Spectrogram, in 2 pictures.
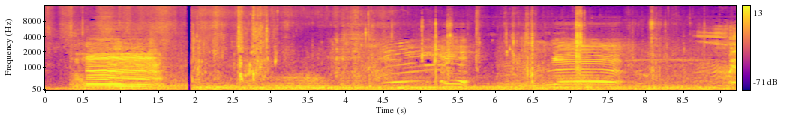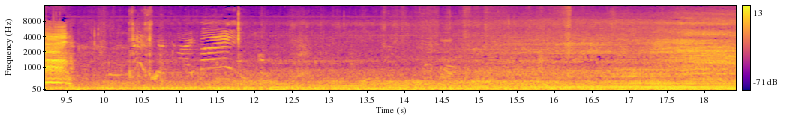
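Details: Several cows on a street, where a calf drinks milk; repeated wavering, harmonic moos of one to two seconds each arrive irregularly over the first twelve seconds, then fade into steady low rumbling street noise.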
